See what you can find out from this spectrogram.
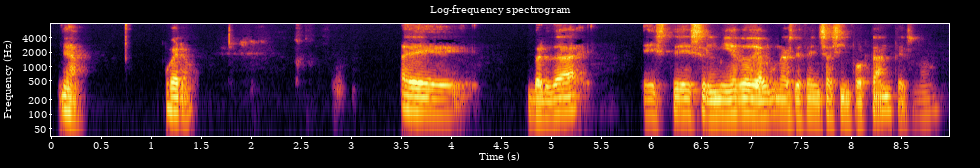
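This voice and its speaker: A man's voice: fairly low pitch, level tone, takes it slowly, pauses often, a little mellow. A man giving an explanatory, teacherly talk, often checking in with short rhetorical questions. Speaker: guest expert, psychotherapy trainer and author.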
